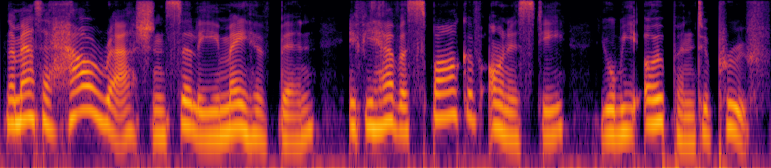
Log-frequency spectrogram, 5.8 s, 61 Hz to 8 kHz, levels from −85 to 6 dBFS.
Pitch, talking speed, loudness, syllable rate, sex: 190 Hz, 230 wpm, -18 LUFS, 5.2 syllables/s, female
